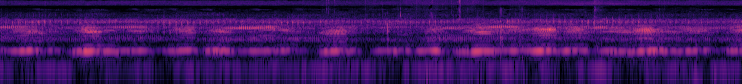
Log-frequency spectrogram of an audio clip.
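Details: Jungle frogs in India on a rainy-season night after the first rain, a mating chorus of sharp, rattling croaks in short rolling bursts layered over a steady frog hum.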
